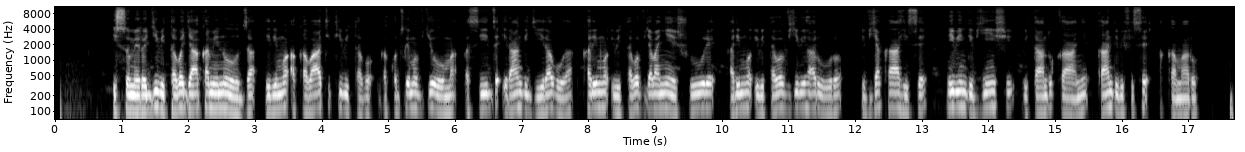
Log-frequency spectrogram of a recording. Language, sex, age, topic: Rundi, male, 25-35, education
